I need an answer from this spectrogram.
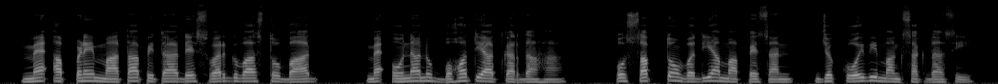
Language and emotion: Punjabi, sad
